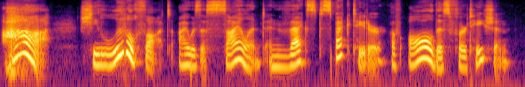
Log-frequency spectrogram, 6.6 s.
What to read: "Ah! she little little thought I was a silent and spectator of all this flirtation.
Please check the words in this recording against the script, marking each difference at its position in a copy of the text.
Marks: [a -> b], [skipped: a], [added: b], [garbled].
"Ah! she little [skipped: little] thought I was a silent and [added: vexed] spectator of all this flirtation.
